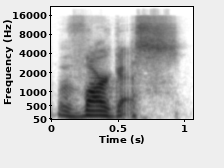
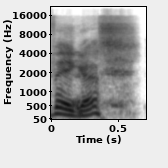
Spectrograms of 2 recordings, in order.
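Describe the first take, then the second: First: The name is said as Vargas, with an r. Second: The name is said as Vegas, without an r. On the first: The speaker calls it right. "Marlon Vargas" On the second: The speaker calls it wrong. "not Vegas"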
